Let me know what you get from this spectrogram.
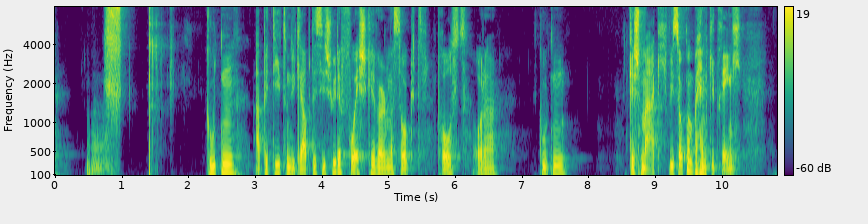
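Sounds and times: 
bottle opening with rustling scrape and hissing gas: 0.5s - 1.8s
bottle pop: 0.7s - 1.8s
speech: 2.3s - 7.8s, 8.6s - 10.6s.

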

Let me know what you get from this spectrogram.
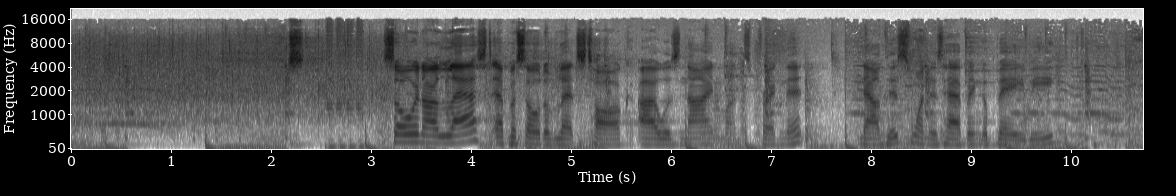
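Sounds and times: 
live audience clapping: 0.0s - 3.8s
speech: 3.2s - 10.1s.

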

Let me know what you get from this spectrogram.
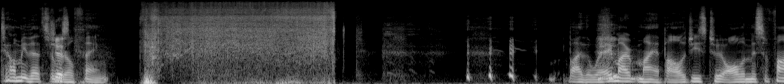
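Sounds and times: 
speech: 0.0s - 1.2s, 5.7s - 7.8s
vocal imitation of full-body air dryer: 1.4s - 3.4s.

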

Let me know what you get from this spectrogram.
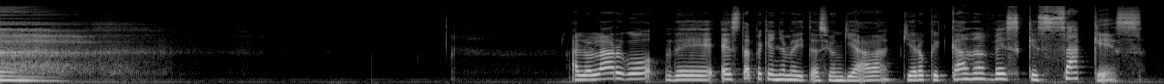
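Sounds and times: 
deep breath out during a guided meditation: 0.0s - 3.3s
speech: 5.8s - 11.5s.

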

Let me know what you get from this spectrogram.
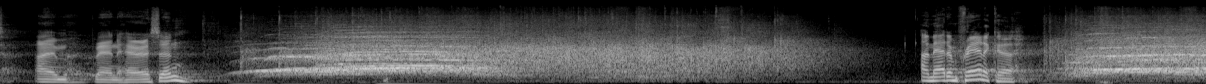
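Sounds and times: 
speech: 0.0s - 2.2s, 9.2s - 10.4s
audience cheers: 2.3s - 6.7s, 10.5s - 12.0s
audience applause: 2.3s - 8.6s, 10.4s - 12.0s.

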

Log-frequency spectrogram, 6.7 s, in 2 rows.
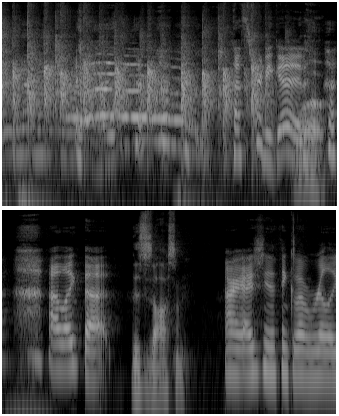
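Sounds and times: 
canned applause button sound effect with cheering and whoops: 0.0s - 3.2s
speech: 2.4s - 6.6s.

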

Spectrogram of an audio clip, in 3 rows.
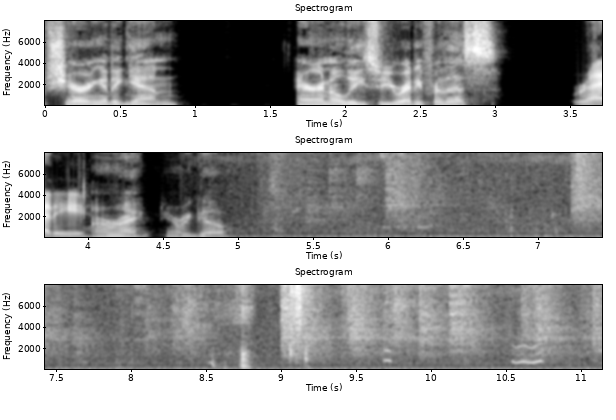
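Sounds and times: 
speech: 0.0s - 1.0s, 1.7s - 5.1s, 8.7s - 8.9s
steady low hum: 4.9s - 11.1s
bat whimpering while yawning: 6.0s - 6.6s, 8.5s - 11.1s.

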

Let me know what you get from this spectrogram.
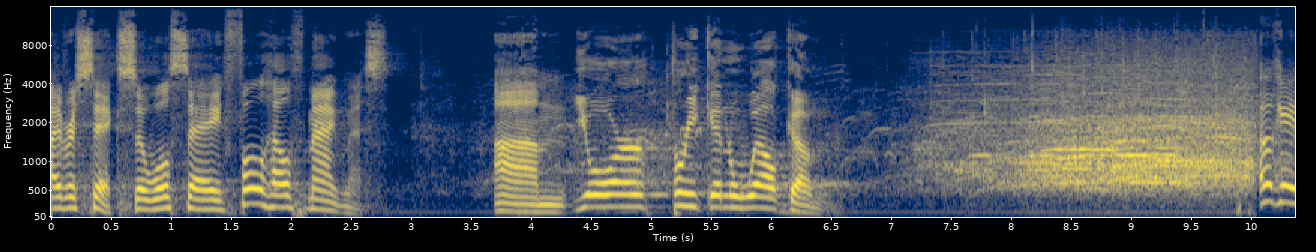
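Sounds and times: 
speech: 0.0s - 2.8s, 3.7s - 6.6s, 10.2s - 10.3s
small group of players clapping and cheering: 6.7s - 10.3s.

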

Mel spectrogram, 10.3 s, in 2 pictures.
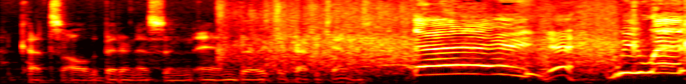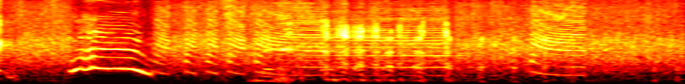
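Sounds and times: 
speech: 0.2s - 9.8s
studio audience applause: 1.7s - 10.2s
laughter: 3.2s - 10.2s.

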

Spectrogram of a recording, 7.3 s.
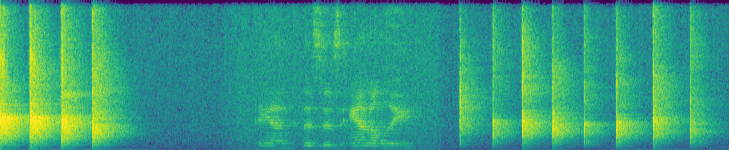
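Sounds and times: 
person clapping hands: 0.0s - 1.3s, 4.6s - 7.2s.

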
